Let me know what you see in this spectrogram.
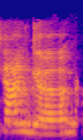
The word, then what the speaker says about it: Danger: It's actually Danger, German pronunciation.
